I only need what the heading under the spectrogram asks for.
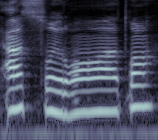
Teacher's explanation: را پر جب زبر اور پیش ہو تو را پور ہوتا ہے، موٹا کر کے پڑھا جاتا ہے، منہ بھر کر پڑھا جاتا ہے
